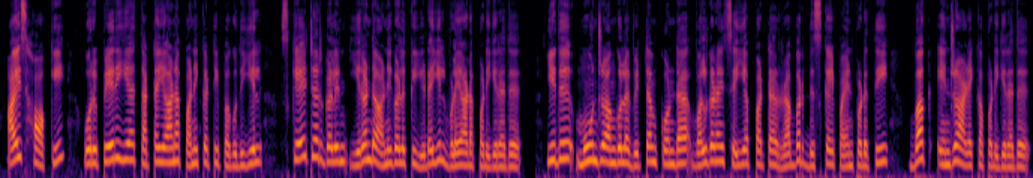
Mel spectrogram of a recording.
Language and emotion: Tamil, neutral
